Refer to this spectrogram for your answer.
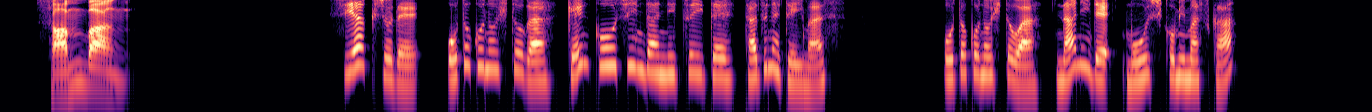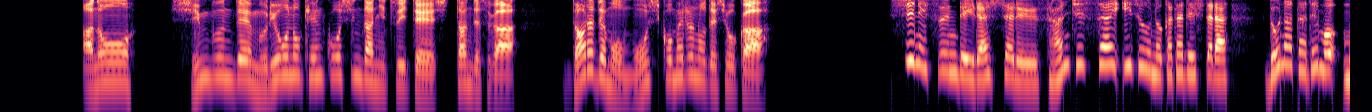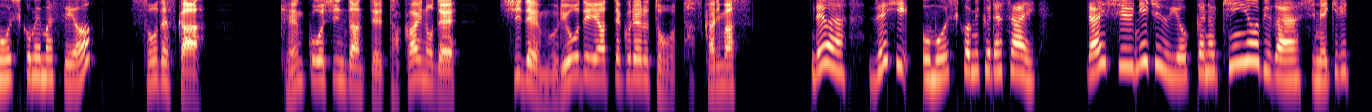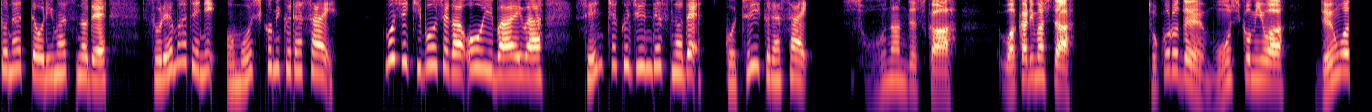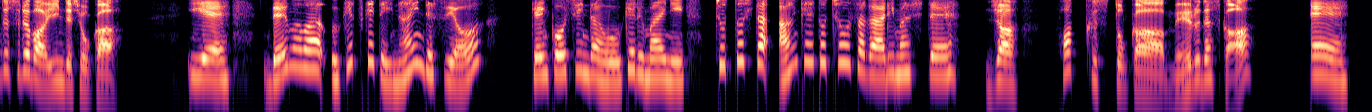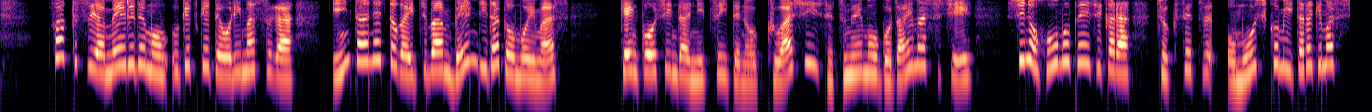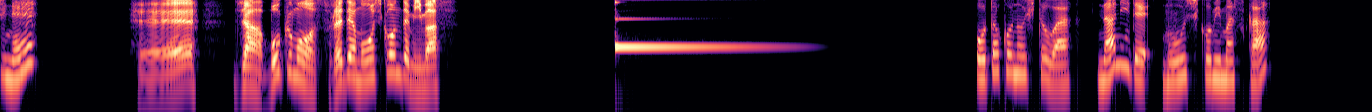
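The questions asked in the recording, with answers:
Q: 男の人は何で申し込みますか?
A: インターネット(市のホームページ)

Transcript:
市役所で男の人が健康診断について訊ねています。男の人は何で申し込みますか。
M:あの、新聞で無料の健康診断について知ったんですが、誰でも申し込めるのでしょうか。
F:市に住んでいらっしゃる
30才以上の方でしたら、どなたでも申し込めますよ。
M:そうですか。健康診断って高いので、市で無料でやってくれると助かります。
F:では、ぜひお申し込みください。来週24日の金曜日が締め切りとなっておりますので、それまでにお申し込みください。もし希望者が多い場合は先着順ですので、ご注意ください。
M:そうなんですか。わかりました。ところで、申し込みは電話ですればいいんでしょうか。
F:いえ、電話は受け付けていないんですよ。健康診断を受ける前にちょっとしたアンケート調査がありまして/ Không, không tiếp nhận đăng ký qua điện thoại ạ.
M:じゃ、ファックスやメールですか。 /Vậy thì qua fax hay qua mail à?
F:ええ、ファックスやメールでも受け付けておりますが、インターネットが一番便利だと思います。健康診断についての詳しい説明もございますし、市のホームページから直接お申し込みいただけますしね。
M:へえ、じゃ、僕もそれで申し込んでみます。Vậy, tôi cũng đăng ký qua đấy thử xem.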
